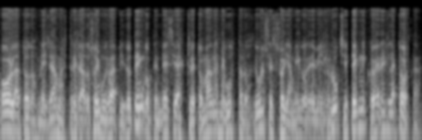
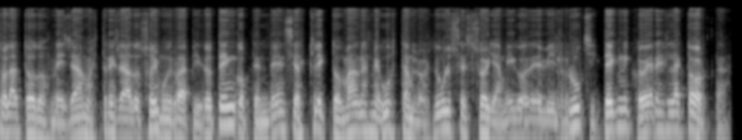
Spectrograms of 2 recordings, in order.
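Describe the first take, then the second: First: It is spoken very fast. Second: It is spoken very slowly.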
